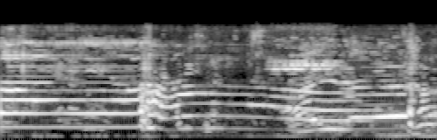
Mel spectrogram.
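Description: A performer's voice wailing in three long held notes, one after another, like a theatrical lament.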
